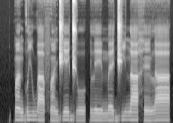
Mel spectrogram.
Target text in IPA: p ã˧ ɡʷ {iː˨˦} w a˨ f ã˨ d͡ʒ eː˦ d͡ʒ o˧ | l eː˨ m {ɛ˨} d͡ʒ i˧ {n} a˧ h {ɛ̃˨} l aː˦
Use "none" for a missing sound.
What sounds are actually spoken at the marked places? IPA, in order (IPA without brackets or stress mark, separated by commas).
iː˧, ɛ˨, n, ɛ̃˨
